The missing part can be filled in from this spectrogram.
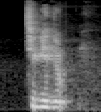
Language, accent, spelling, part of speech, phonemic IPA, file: French, Canada, tigidou, adjective, /ti.ɡi.du/, LL-Q150 (fra)-tigidou.wav
- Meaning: alternative form of tiguidou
